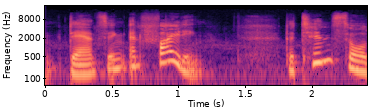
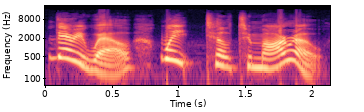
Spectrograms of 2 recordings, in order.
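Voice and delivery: loud, higher menacing imp; giggly sneering imp; 6 semitones higher, 10 dB louder than usual. A narrator's reading. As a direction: threaten him with glee. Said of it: "said the imp".

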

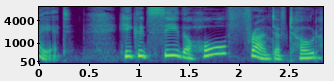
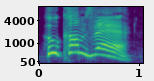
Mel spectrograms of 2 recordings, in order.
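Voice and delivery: high, sharp sentry's challenge; 9 semitones higher, 5 dB louder than usual. A narrator's reading. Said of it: "said the ferret sharply".

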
